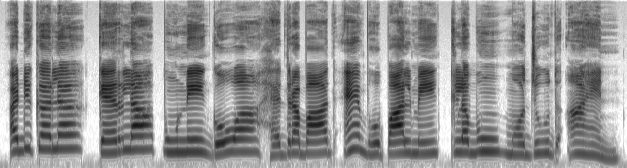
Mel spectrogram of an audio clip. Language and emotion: Sindhi, neutral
